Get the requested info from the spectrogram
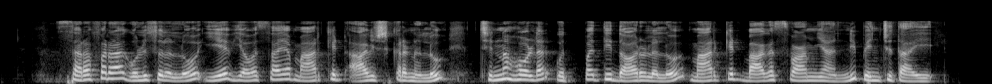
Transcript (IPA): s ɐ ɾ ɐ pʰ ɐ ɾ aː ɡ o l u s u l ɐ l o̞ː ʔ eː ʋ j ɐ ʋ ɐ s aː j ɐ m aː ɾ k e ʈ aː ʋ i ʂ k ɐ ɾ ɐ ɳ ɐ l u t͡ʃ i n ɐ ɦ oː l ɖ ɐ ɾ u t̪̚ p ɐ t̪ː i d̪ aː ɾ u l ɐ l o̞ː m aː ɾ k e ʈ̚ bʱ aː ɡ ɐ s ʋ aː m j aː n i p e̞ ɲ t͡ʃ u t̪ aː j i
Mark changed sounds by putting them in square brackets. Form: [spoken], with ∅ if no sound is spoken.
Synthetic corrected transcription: s ɐ ɾ ɐ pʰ ɐ ɾ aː ɡ o l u s u l ɐ l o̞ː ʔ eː ʋ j ɐ ʋ ɐ s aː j ɐ m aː ɾ k e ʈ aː ʋ i ʂ k ɐ ɾ ɐ ɳ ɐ l u t͡ʃ i [nː] ɐ ɦ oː l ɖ ɐ ɾ u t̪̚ p ɐ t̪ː i d̪ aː ɾ u l ɐ l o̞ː m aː ɾ k e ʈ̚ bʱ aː ɡ ɐ s ʋ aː m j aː [nː] i p e̞ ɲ t͡ʃ u t̪ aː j i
